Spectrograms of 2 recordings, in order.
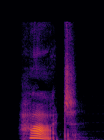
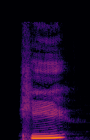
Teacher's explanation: My mouth is much more open for the short O than it was for the long E. Also, instead of the front of my tongue being high, the back of my tongue is higher and also pushed back.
